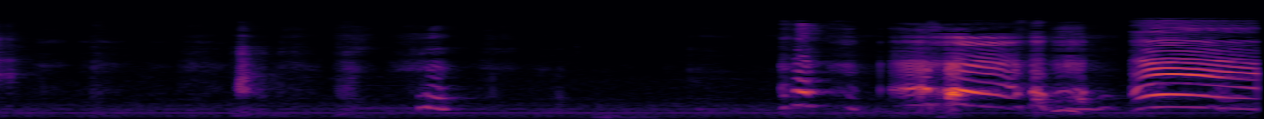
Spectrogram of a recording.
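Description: A baby girl makes a few short babbling sounds, then about four seconds in breaks into loud crying in long, rising-and-falling wails, upset at losing the pacifier to her twin.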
